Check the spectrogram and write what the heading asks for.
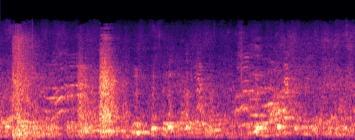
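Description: Indistinct voices of people talking near the pitch, with two short sharp knocks, one at the start and one just over a second later.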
